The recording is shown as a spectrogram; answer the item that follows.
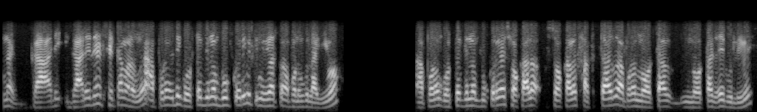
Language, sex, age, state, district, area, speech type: Odia, male, 30-45, Odisha, Sambalpur, rural, conversation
